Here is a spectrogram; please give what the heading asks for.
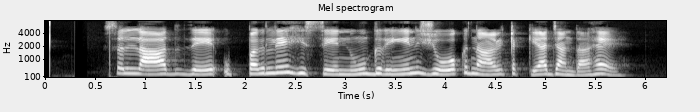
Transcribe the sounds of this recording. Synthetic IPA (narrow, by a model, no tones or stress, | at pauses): səlːaːd̪ːeːʔʊpːəɾleːɦɪsːeːnũːɡɾeːnjoːknaːlʈəkːɪjaːd͡ʒãːnd̪aːɦɛː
